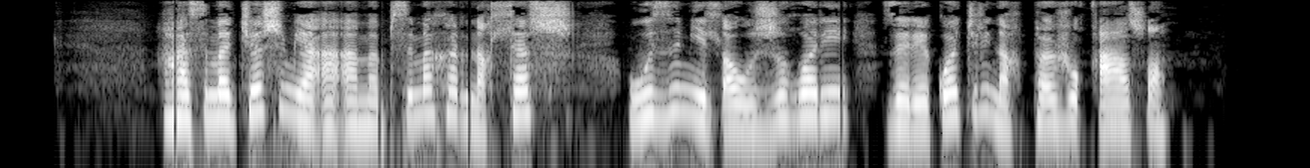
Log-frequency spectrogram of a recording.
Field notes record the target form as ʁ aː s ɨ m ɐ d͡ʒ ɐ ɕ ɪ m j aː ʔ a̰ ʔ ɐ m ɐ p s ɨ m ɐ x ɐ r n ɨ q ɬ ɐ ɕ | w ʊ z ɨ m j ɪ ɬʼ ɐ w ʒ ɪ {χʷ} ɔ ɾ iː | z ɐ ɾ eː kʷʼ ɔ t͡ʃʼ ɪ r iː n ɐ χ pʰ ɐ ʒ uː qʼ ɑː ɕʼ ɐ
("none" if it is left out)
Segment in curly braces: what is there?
ʁʷ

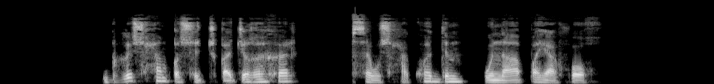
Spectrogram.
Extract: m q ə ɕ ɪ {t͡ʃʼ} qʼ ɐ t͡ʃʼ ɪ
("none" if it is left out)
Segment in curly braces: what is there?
t͡ʃʼ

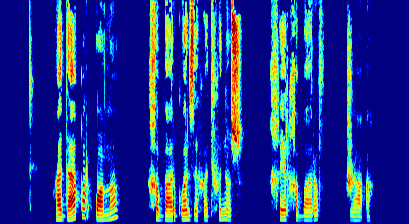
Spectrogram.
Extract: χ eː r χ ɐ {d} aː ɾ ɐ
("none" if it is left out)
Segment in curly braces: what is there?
b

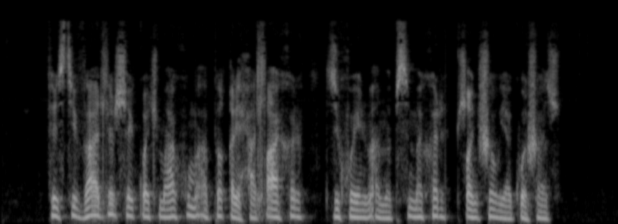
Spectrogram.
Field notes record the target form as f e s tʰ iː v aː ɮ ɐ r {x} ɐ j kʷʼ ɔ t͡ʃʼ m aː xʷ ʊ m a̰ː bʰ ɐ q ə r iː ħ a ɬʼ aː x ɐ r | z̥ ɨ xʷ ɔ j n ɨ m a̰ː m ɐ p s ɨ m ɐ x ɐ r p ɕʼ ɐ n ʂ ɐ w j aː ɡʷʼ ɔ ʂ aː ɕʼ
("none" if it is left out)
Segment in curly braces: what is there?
ɕ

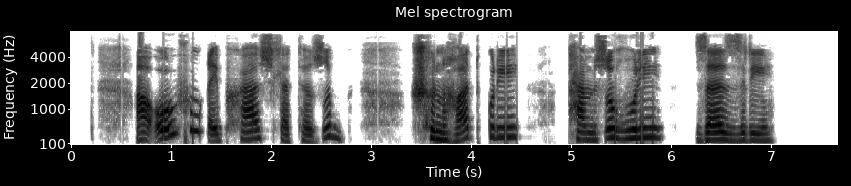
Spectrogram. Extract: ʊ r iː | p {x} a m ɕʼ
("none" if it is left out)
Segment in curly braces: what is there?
ħ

